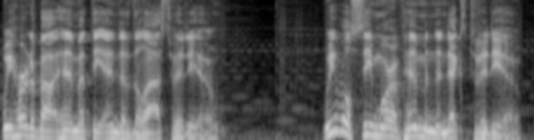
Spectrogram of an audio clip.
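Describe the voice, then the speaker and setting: A man's voice: mid-range voice, sing-song, a little fast. Male let's play host, mid-range voice, casual wry game commentary, faint music underneath. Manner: wry, joking asides.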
